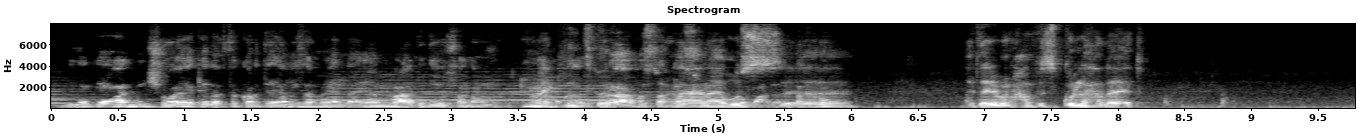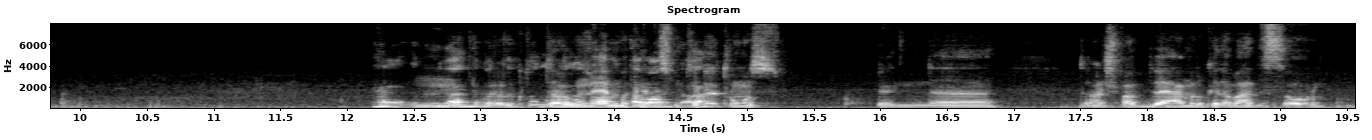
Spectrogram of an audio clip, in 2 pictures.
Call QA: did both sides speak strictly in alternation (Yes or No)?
No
